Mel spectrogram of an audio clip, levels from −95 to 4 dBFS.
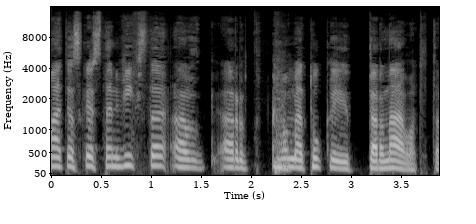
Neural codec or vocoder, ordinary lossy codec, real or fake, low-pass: codec, 44.1 kHz, 3.4 kbps, Pupu-Codec; AAC, 48 kbps; fake; 14.4 kHz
